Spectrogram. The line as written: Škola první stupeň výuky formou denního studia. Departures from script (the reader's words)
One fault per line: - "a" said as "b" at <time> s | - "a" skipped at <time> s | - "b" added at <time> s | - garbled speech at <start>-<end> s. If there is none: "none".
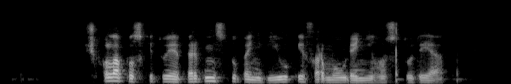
- "poskytuje" added at 1.2 s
